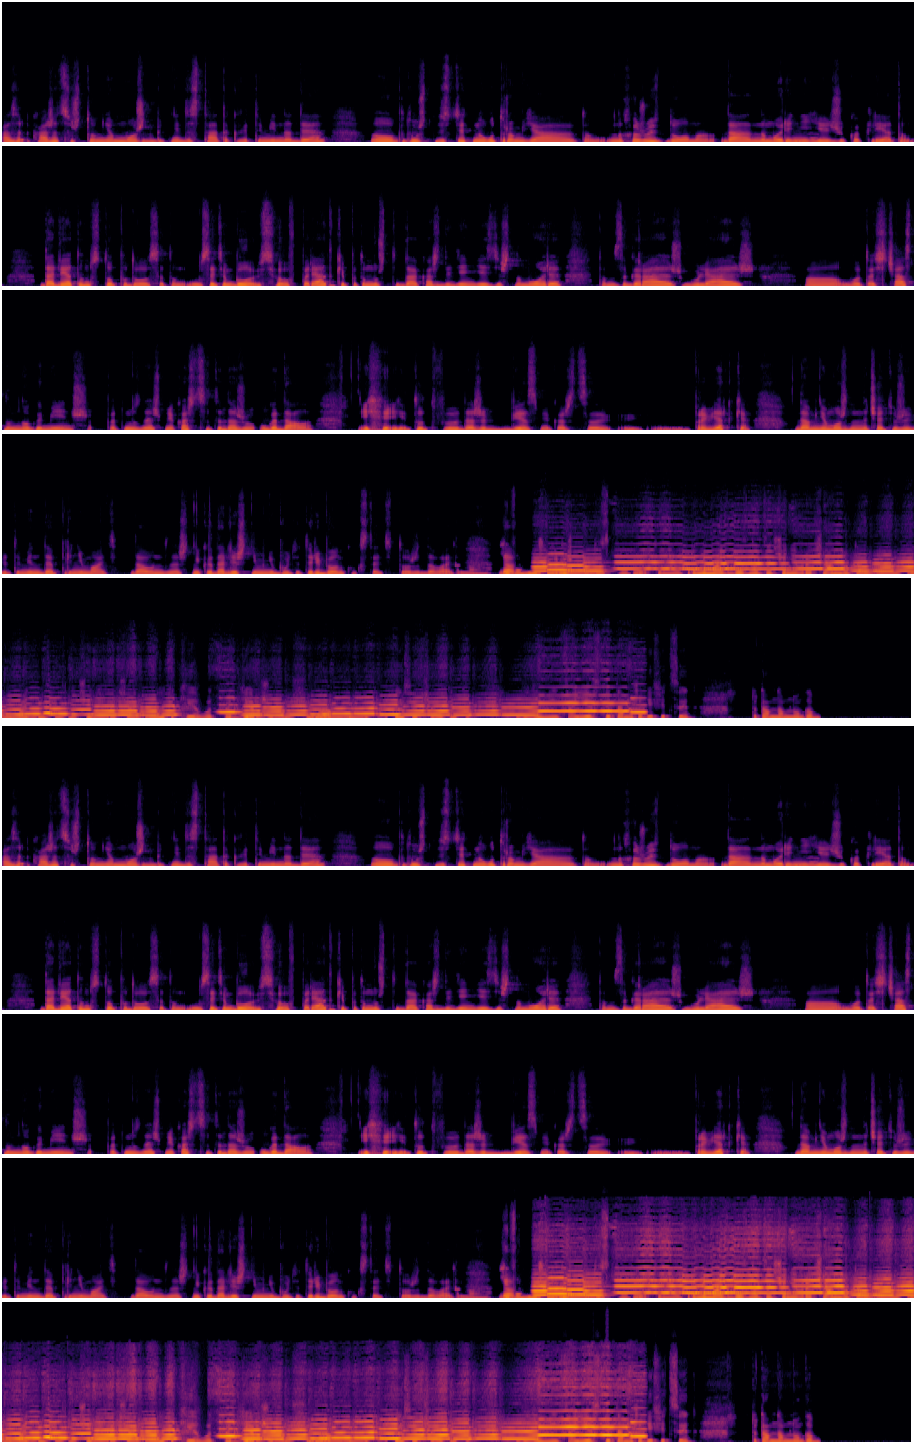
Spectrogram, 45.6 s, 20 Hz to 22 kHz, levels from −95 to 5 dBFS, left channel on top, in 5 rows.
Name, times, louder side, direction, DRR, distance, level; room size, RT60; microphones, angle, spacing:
voice 1, 0.0-3.2 3.7-9.1 9.5-16.6 17.1-30.8 31.1-32.5 32.9-33.6 39.5-40.1, equal, ahead, 0.6 m, -39 dB
voice 2, 31.9-44.7, right 2 dB, 55° right, 1.9 m, -39 dB
sound 1, 32.7-38.3 38.6-42.9, right 7 dB, 85° right, 0.7 m, -26 dB
open air
head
